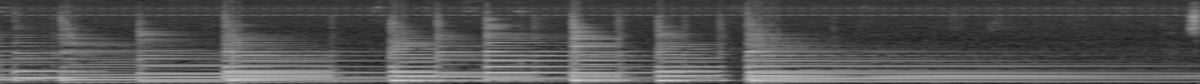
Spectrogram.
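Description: Nylon-string classical guitar fingerpicking a C chord pattern, a note or pair of notes plucked about twice a second, then a final chord left to ring and fade over the last two seconds.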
